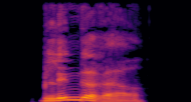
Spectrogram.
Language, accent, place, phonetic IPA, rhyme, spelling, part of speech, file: German, Germany, Berlin, [ˈblɪndəʁɐ], -ɪndəʁɐ, blinderer, adjective, De-blinderer.ogg
- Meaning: inflection of blind: 1. strong/mixed nominative masculine singular comparative degree 2. strong genitive/dative feminine singular comparative degree 3. strong genitive plural comparative degree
